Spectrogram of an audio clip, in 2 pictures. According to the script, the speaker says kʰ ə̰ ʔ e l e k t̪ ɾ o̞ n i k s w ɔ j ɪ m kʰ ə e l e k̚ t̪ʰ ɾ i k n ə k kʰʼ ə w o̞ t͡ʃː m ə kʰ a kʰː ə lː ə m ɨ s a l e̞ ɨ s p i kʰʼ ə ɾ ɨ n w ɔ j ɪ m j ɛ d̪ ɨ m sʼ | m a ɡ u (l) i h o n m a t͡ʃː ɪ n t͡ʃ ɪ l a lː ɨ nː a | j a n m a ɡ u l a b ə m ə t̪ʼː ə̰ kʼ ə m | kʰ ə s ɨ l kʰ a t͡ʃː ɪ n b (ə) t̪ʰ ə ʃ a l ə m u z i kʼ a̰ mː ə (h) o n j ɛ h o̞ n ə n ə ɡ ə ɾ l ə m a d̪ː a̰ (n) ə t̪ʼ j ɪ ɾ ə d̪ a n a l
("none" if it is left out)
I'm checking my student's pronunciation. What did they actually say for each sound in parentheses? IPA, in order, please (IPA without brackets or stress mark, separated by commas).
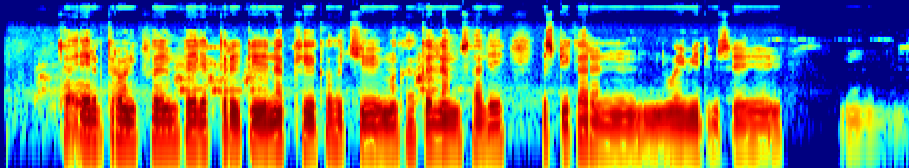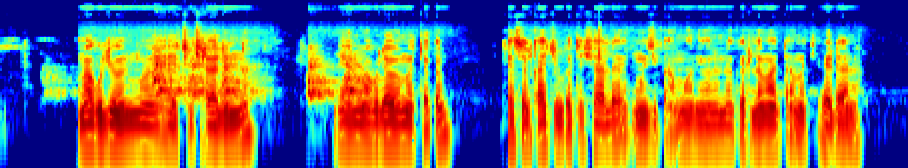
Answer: l, ə, h, m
